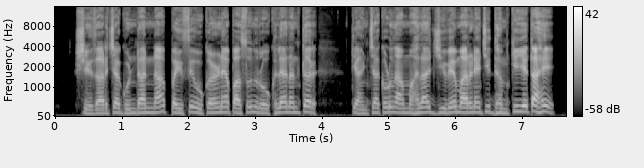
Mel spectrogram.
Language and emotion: Marathi, fearful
